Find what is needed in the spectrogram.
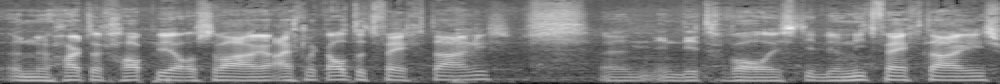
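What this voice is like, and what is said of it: Slight Utrecht regional Dutch accent. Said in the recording (Dutch): “Ik hoor jouw accent. Jij komt volgens mij ook echt uit de buurt ... ik hoor het accentje een beetje”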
